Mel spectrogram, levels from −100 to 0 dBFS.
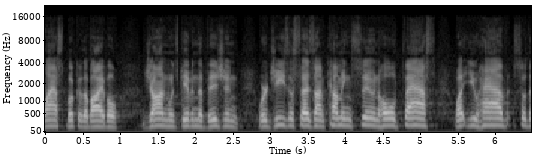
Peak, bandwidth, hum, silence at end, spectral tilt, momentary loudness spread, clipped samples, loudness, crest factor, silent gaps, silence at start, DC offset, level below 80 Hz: -16 dBFS; 16.5 kHz; none; 0 s; -5 dB/octave; 9 LU; under 0.1%; -34 LUFS; 18 dB; none; 0 s; under 0.1%; under -90 dBFS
